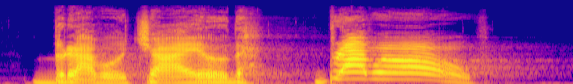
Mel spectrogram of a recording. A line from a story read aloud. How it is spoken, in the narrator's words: shouted her uncle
